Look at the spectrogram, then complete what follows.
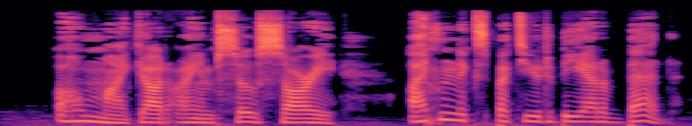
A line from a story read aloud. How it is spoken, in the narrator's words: the nurse gasped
